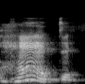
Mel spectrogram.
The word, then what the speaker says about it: had: The last letter, the letter D, is pronounced very weak. So we don't say had. I had a dog. No, I had a dog. The letter D is very, very weak. Okay, the sound of letter D.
